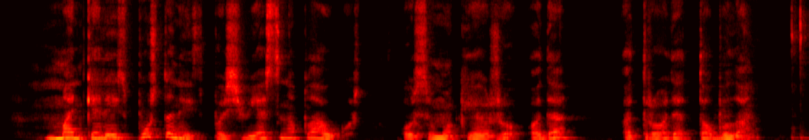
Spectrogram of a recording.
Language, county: Lithuanian, Panevėžys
